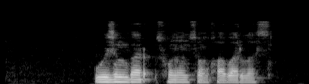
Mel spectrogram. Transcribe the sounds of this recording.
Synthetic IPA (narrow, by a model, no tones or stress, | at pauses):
wɵzɪŋbɑɾso̞nɑnso̞ɴχɑbɑɾlˠɑsən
